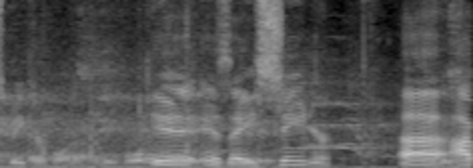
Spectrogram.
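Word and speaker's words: Spieker: senior and Allison speaker s p i e k r speaker pronounced speaker is a senior uh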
